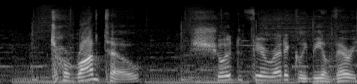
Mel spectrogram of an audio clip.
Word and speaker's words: Toronto: lot of people say tarana I don't know why But they ignore the o and replace it with like an a so instead of Toronto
